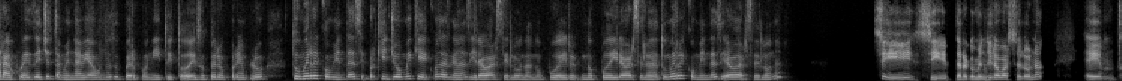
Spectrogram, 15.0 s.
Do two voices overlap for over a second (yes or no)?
no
